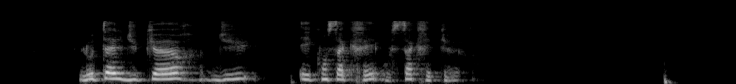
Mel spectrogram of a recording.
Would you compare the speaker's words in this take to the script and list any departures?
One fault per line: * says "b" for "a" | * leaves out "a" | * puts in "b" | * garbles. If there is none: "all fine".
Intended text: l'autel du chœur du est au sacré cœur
* puts in "consacré"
